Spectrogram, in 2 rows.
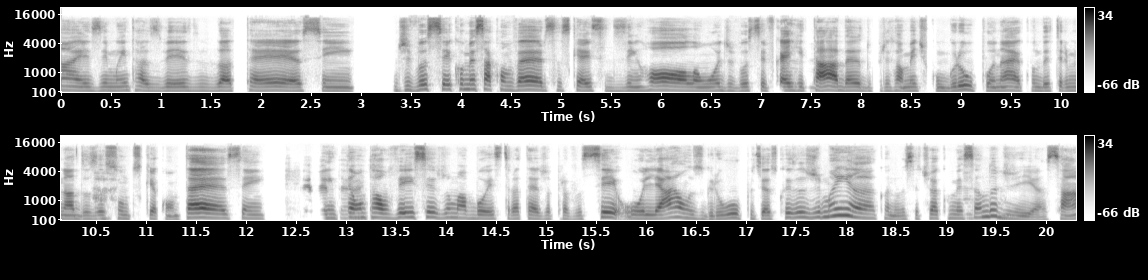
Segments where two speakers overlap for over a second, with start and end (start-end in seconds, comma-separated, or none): none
